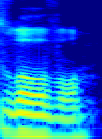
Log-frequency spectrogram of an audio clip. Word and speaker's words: Louisville: the Sluggers you know it's Louisville like like many people say like you have to say it like you have marbles in your mouth but you know that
